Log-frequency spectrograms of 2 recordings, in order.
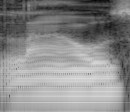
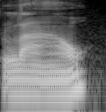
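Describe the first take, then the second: First: The name ends with an s sound. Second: The name ends without an s sound. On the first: The speaker calls it wrong. "there's an S" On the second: The speaker calls it right. "the correct answer is Lao"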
